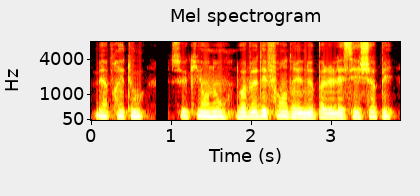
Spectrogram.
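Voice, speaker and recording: Agitated middle-aged grocer, blustering and repetitive, dark husky tone, as a man reader puts him on. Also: on the high side, little pitch movement, fairly quick, dry recording, clean studio sound, voice pushed up, lightly acted. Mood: indignant. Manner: blustering, exclaiming, repeats himself.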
